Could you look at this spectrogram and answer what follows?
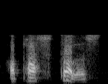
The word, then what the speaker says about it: apostolos: In the Greek, it is apostolos, pronounced apostolos, meaning delegate, an ambassador of the gospel, officially a commissioner of the gospel, messenger, one that is sent.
